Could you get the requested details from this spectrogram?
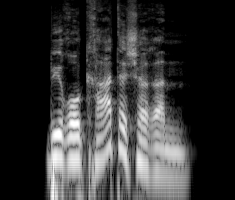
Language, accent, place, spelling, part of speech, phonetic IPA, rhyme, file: German, Germany, Berlin, bürokratischerem, adjective, [byʁoˈkʁaːtɪʃəʁəm], -aːtɪʃəʁəm, De-bürokratischerem.ogg
- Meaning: strong dative masculine/neuter singular comparative degree of bürokratisch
